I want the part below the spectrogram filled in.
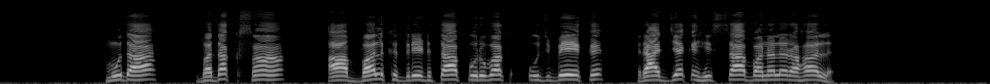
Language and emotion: Maithili, neutral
